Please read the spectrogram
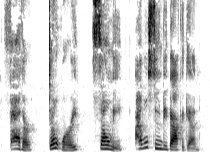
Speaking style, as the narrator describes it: whispered to him

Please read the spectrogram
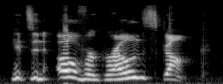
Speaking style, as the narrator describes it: laughed the sheep

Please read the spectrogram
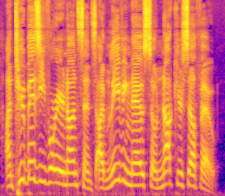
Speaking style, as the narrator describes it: I went to the bottom of the stairs and shouted

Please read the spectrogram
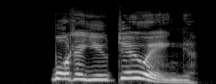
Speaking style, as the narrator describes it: shouted the woodcutter

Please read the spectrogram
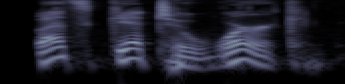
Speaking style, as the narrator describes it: it said

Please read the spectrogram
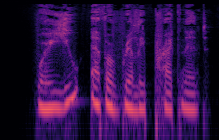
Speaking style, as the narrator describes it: whispered

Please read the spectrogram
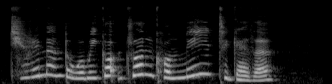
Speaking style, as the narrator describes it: I laughed, but pointed out

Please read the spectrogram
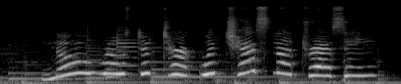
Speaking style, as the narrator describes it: cried Runt

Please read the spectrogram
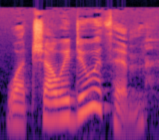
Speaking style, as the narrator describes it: it growled to the others

